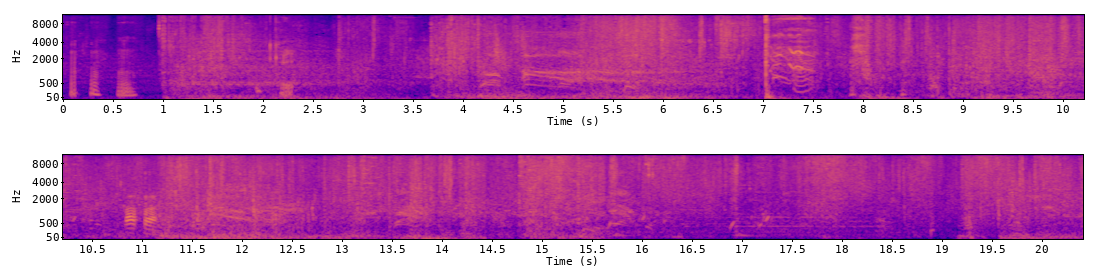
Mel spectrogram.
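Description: Spells and weapon blows crash and whoosh in a fast game battle.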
